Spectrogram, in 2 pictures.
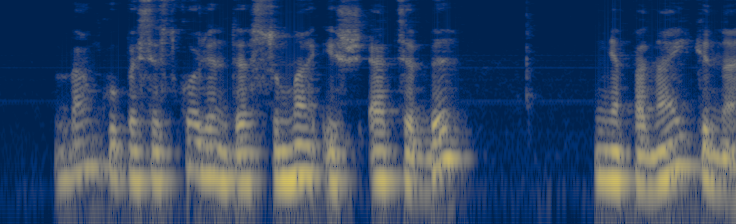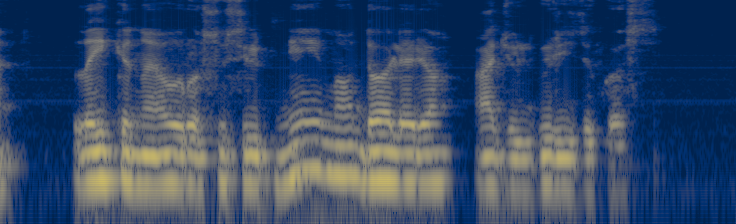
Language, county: Lithuanian, Šiauliai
